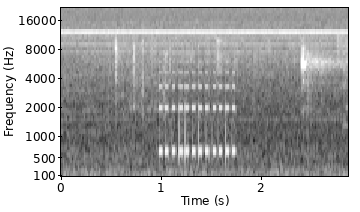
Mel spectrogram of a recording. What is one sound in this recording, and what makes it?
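Quick electronic blips tick rapidly in a short burst.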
